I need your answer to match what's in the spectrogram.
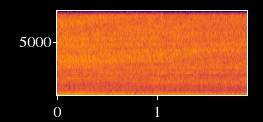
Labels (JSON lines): {"label": "anthrophony, boat engine", "recorder": "SoundTrap 500"}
